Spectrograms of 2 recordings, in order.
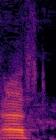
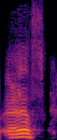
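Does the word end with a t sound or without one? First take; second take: with t; without t. First: The word ends with a t sound. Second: The word ends on the k sound. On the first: The speaker calls it right. "should have been asked" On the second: The speaker calls it wrong. "actually it was ask"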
